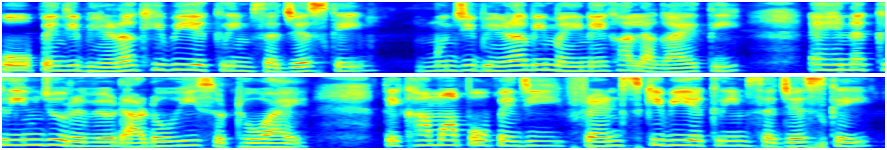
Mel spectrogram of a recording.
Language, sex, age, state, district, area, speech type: Sindhi, female, 18-30, Gujarat, Surat, urban, spontaneous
